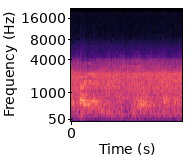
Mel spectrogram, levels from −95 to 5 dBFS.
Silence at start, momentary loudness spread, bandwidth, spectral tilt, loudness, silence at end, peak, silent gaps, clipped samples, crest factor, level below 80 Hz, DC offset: 0 s; 5 LU; 8.2 kHz; -5 dB/octave; -22 LUFS; 0 s; -8 dBFS; none; under 0.1%; 16 dB; -62 dBFS; under 0.1%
